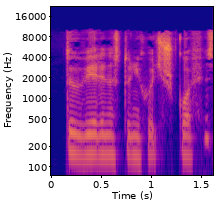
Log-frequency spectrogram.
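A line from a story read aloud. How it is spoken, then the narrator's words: Plain. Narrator (Russian): спросил ее Лукас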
